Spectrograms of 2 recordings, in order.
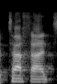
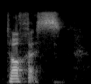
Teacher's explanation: with the Yiddish pronunciation, the kamatz a vowel turns into an O, and the thav, which in my accent just stays as a plosive, but it's a tochas, and that's tochas.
